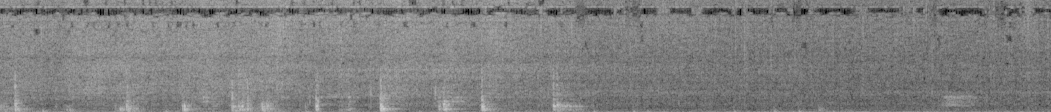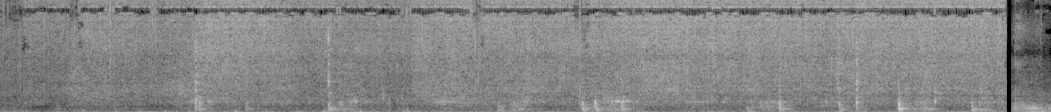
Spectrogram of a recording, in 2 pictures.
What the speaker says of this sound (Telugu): తాలింపు ఇట్లా వేయించుకోవాలి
